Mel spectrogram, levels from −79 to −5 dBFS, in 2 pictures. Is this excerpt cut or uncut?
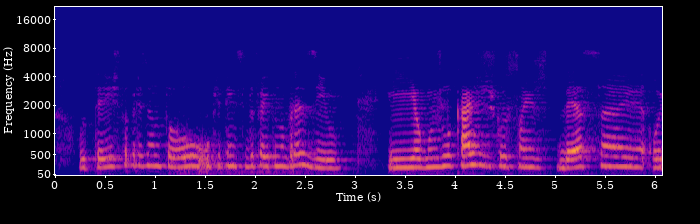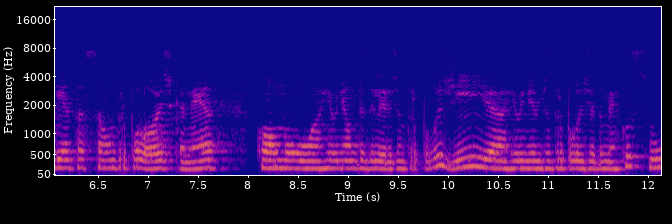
uncut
